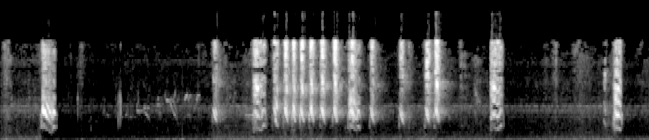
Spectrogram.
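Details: Double-collared seedeater female giving calls meant to stimulate males to sing: scattered high, bright chips, then a quick burst of rapid repeated notes near the middle, with further isolated chips toward the end.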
